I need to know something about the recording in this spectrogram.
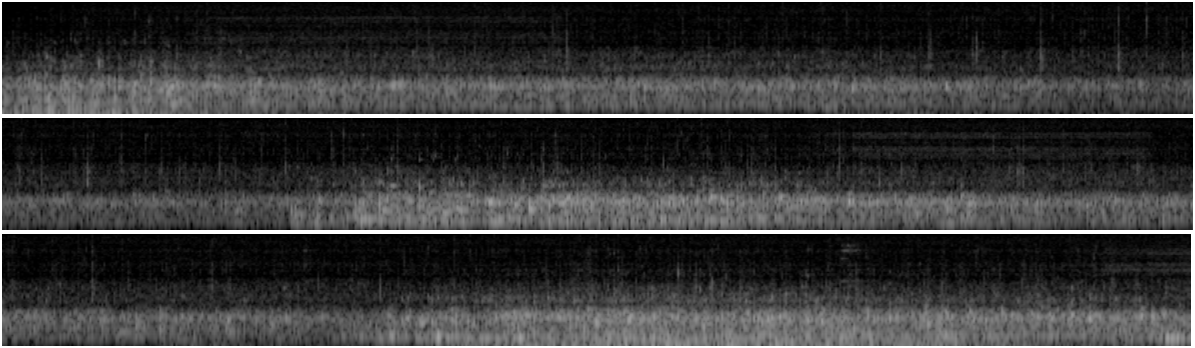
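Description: Scuba regulator exhaust bubbles gurgling and rushing, heard through an underwater camera's microphone. The bubbling swells three times, about once every eight seconds, with steadier water hiss in between.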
